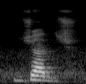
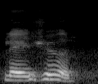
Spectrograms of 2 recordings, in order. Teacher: जज बोलते हो तो आपका tip of the tongue lower teeth में फिक्स हो जाता है ना, जज। और जब आप बोलते हैं प्लेजर, तो आपका टिप ऑफ टंग और पीछे चला जाता है और राउंडेड हो जाता है।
